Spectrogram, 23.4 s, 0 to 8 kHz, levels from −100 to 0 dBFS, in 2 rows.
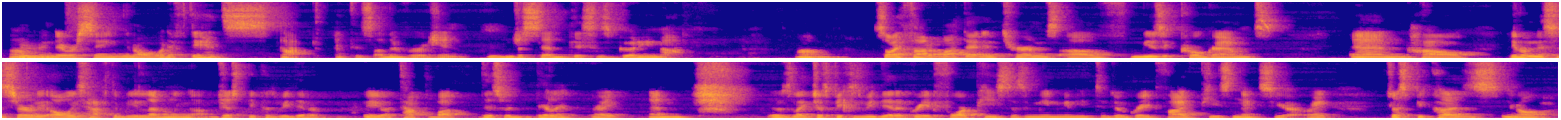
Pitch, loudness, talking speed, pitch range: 90 Hz, -25 LUFS, 225 wpm, 80-105 Hz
